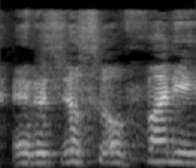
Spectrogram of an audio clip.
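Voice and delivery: words through a laugh, voice cracking. Real, not acted. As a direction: laugh it out as you talk. Laughing at his own story.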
